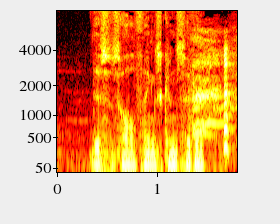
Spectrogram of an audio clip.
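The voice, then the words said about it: NPR public radio announcer voice. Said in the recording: “That's her NPR voice ... His NPR voice”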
